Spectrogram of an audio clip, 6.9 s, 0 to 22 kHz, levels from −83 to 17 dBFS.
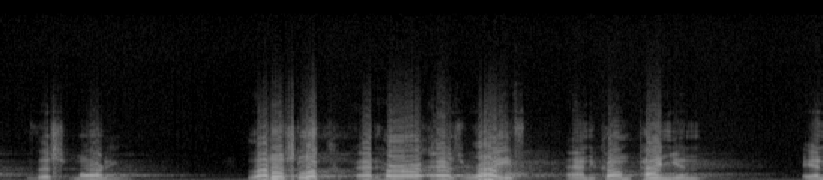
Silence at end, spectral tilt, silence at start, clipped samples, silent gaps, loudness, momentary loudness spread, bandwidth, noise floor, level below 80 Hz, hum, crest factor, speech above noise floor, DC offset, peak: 0 s; -5 dB/octave; 0.05 s; under 0.1%; none; -27 LUFS; 11 LU; over 20 kHz; -61 dBFS; -54 dBFS; none; 22 dB; 35 dB; under 0.1%; -6 dBFS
